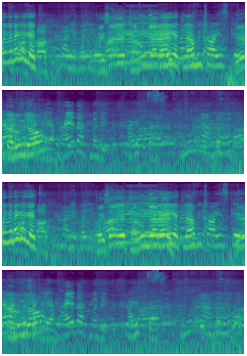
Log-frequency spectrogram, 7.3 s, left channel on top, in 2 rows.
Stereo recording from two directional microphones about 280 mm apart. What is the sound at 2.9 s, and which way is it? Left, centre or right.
A woman's voice, left.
